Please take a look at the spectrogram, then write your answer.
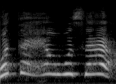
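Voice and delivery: high-pitched what the hell; incredulous exclaim. Real, not acted. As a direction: shoot up high in disbelief. Reacting to the grin.

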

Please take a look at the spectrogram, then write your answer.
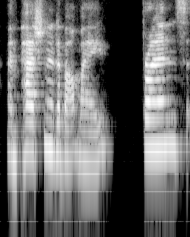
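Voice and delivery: usual speaking voice

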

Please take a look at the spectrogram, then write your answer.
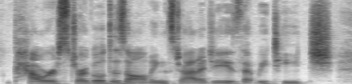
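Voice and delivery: ordinary delivery

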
